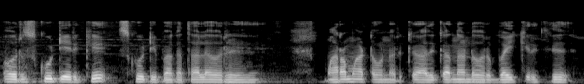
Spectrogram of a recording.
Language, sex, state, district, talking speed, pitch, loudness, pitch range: Tamil, male, Tamil Nadu, Nilgiris, 145 wpm, 110 Hz, -17 LUFS, 110-120 Hz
